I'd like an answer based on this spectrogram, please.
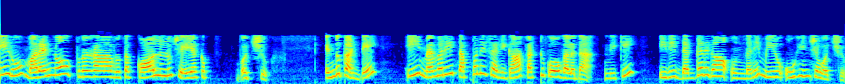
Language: Telugu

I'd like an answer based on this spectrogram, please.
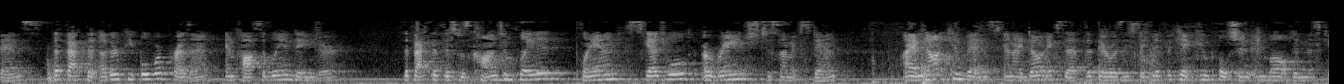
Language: English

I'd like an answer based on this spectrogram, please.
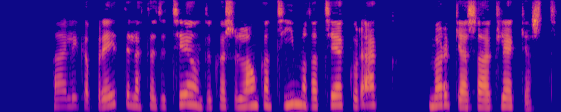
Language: Icelandic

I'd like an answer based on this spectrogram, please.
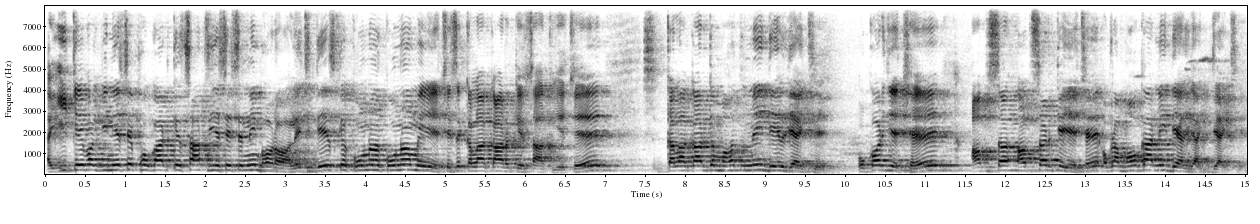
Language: Maithili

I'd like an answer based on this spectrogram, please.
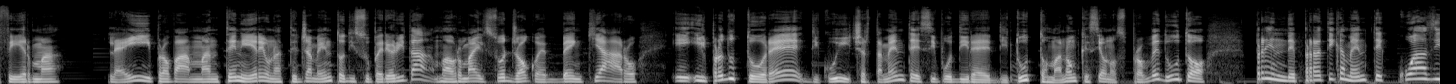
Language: Italian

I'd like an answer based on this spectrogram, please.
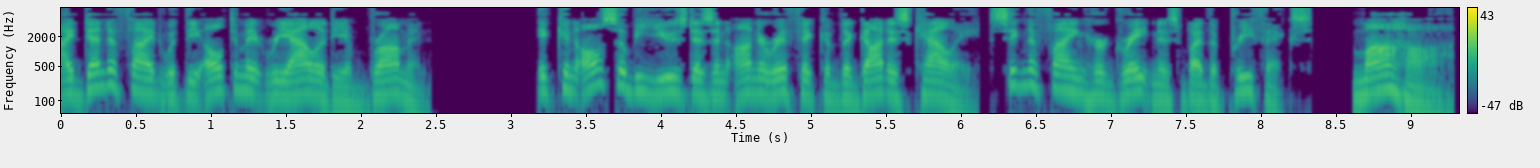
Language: English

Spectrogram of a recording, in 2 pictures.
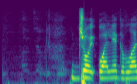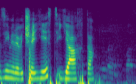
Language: Russian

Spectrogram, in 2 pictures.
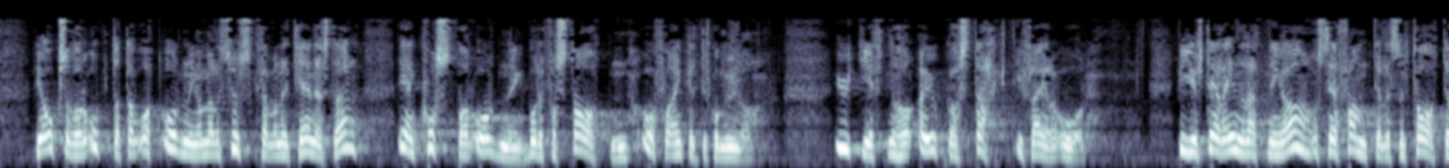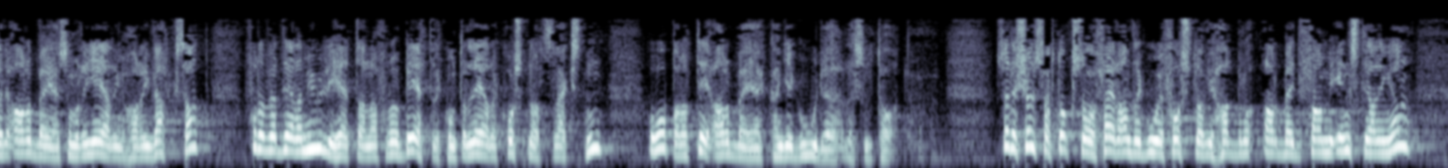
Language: Norwegian Nynorsk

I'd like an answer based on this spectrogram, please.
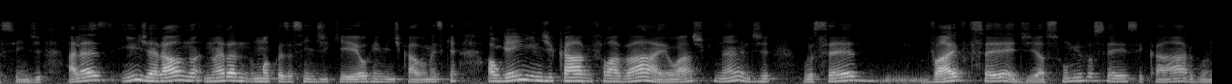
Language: Portuguese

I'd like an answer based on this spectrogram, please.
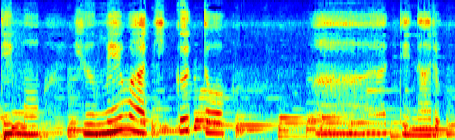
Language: Japanese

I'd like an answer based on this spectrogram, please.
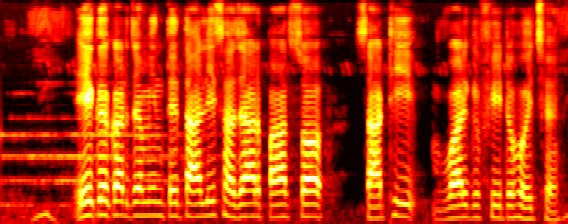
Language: Maithili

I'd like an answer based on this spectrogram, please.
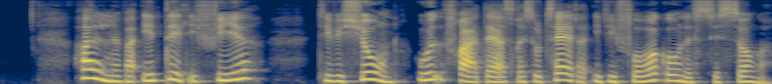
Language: Danish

